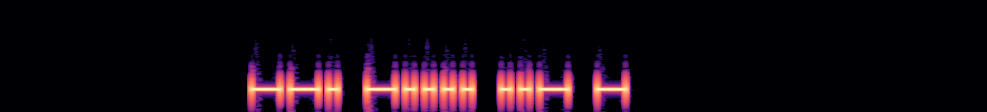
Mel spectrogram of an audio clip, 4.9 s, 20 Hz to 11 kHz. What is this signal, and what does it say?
Morse code, heard as a keyed tone, about 25 wpm, 700 Hz. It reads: G6UT
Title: DXCC-100 Call Signs - 4 Characters - Repeated 2x - 25wpm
